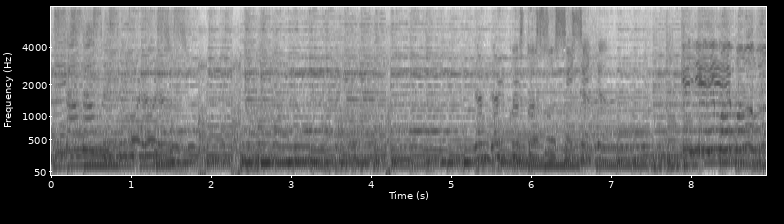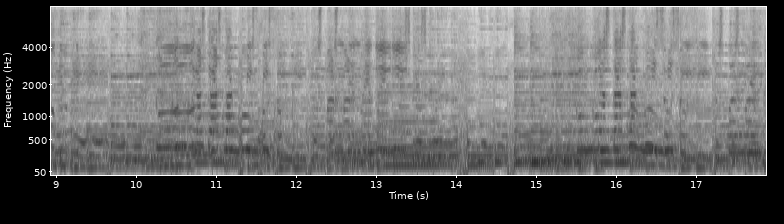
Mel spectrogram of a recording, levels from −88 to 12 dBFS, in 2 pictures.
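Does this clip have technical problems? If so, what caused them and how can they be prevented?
Yes. A doubled audio track runs throughout. A second full-band copy trails the original by about 200 ms, at roughly the same level. It has no decay or room colour. A second, slower capture path or an edit holding two out-of-step copies is the likely cause. To prevent it, make sure only one capture path feeds the mix, and check edits for leftover duplicate copies.

Sound chopped by the voice detector occurs at 1.84–2.36 s, 11.28–12.38 s, 14.02–14.72 s and 16.78–17.24 s. The sender's detector likely switched on and off several times in each stretch. Quiet portions were replaced by comfort noise, about 200, 220, 220 and 60 ms respectively. The sound turns choppy. To prevent it, lower the detector's threshold or lengthen its hangover time.

Sound dropped by the voice detector occurs at 4.18–4.24 s and 9.64–9.68 s. 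Here the detector likely took quiet sound for background and stopped sending. That lost 60 ms and 40 ms of sound. Comfort noise fills each gap until sending resumes. To prevent it, disable discontinuous transmission or make the detector less aggressive.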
